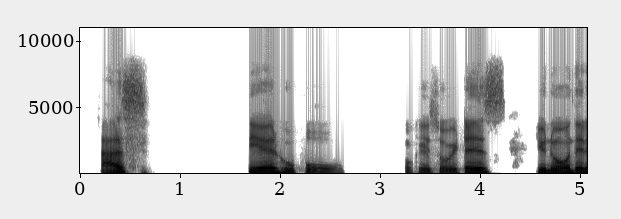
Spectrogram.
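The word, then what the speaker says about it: Teahupo'o: So so it is actually pronounced as Tearhupo.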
